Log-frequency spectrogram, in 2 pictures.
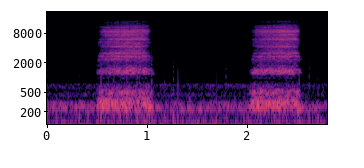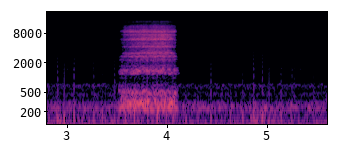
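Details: Barn owl nest in Israel during the 2022 breeding season, live camera, male arriving with a mouse: three long rasping hisses roughly every one and a half seconds, separated by quiet hum-filled gaps.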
